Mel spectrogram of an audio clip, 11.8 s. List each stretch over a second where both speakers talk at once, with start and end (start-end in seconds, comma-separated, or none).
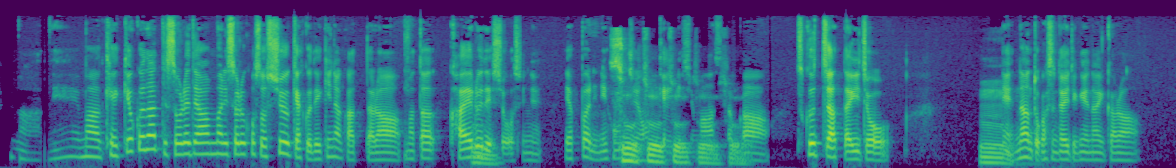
6.1-7.6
